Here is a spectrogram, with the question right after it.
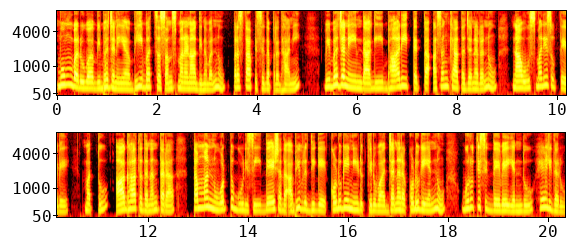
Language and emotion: Kannada, neutral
